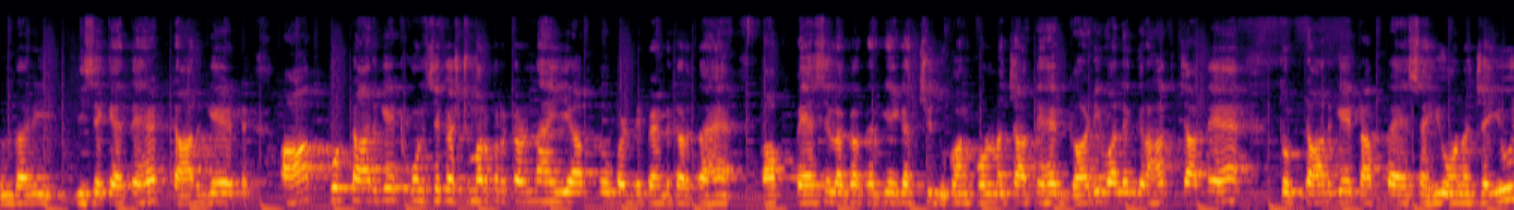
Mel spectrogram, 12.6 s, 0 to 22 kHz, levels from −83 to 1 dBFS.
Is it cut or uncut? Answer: uncut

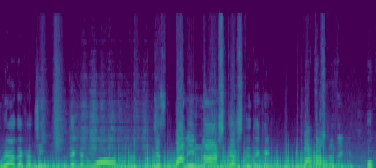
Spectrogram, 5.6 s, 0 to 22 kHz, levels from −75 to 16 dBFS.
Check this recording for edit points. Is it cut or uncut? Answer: uncut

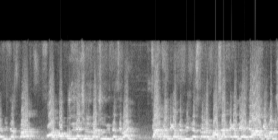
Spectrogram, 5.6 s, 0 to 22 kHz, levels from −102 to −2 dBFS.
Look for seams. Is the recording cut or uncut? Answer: uncut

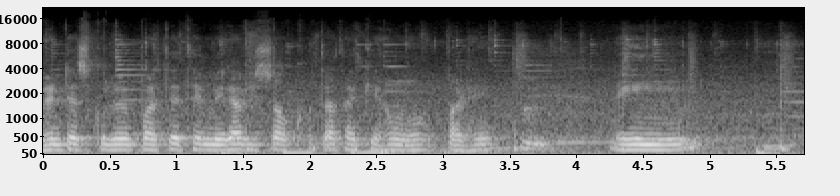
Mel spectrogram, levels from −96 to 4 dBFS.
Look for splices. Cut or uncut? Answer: uncut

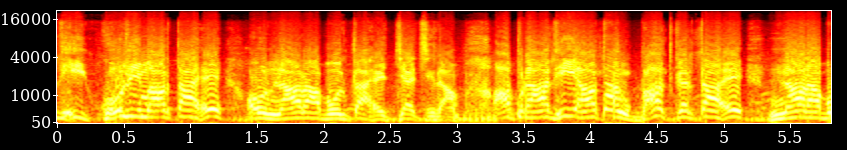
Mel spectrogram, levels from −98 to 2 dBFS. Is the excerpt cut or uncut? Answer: uncut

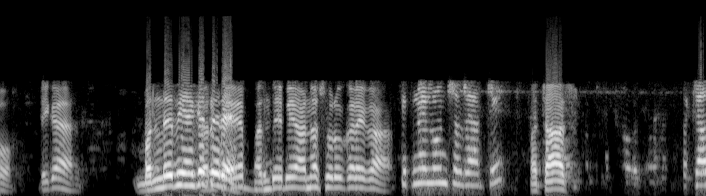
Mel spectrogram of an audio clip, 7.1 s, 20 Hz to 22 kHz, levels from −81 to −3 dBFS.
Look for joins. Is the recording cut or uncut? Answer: cut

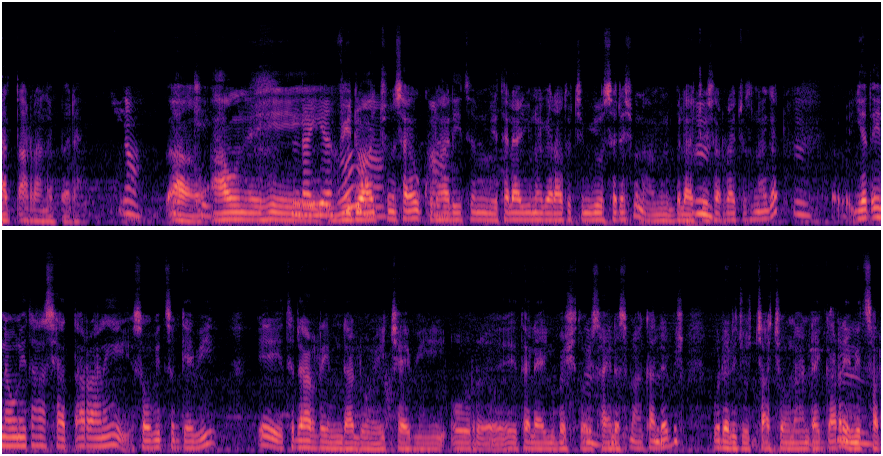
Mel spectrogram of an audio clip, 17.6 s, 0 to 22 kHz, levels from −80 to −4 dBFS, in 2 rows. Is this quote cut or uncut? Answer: uncut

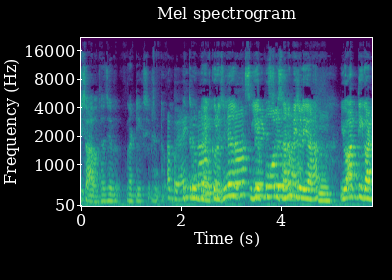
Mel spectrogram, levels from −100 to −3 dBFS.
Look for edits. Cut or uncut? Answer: cut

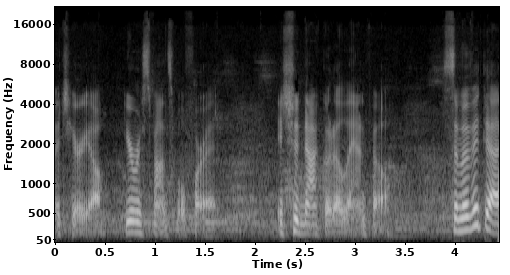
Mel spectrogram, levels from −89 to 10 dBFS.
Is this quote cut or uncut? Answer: uncut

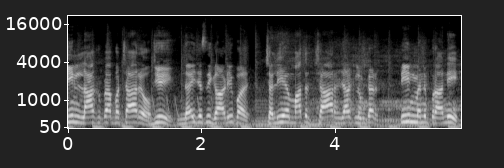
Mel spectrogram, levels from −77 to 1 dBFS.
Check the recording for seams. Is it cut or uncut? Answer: uncut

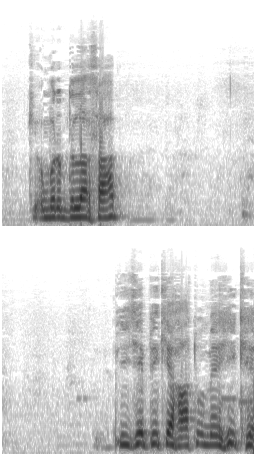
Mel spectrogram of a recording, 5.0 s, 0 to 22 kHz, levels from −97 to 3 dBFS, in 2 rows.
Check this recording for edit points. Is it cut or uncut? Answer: uncut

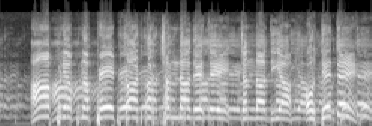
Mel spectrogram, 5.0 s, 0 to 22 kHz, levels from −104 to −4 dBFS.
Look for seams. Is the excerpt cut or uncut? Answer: uncut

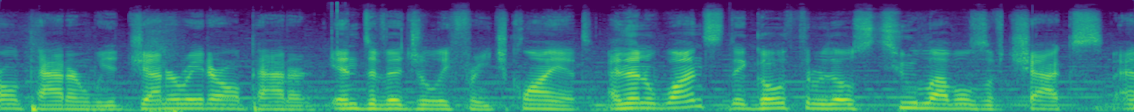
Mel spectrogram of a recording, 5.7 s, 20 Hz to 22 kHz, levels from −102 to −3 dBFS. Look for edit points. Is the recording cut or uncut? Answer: cut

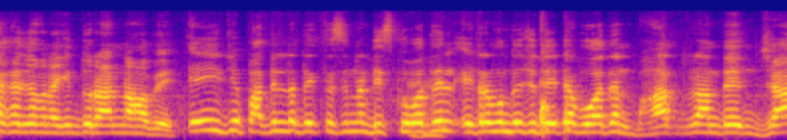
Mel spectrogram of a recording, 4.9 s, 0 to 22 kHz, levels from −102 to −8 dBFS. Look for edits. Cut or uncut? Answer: cut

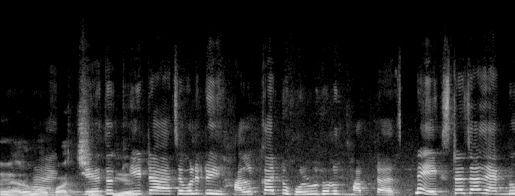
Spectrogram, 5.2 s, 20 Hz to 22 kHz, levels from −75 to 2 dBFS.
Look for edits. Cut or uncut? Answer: cut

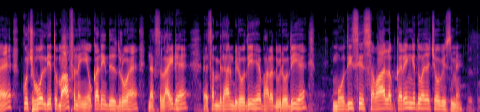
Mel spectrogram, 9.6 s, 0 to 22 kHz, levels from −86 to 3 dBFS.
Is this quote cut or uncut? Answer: cut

